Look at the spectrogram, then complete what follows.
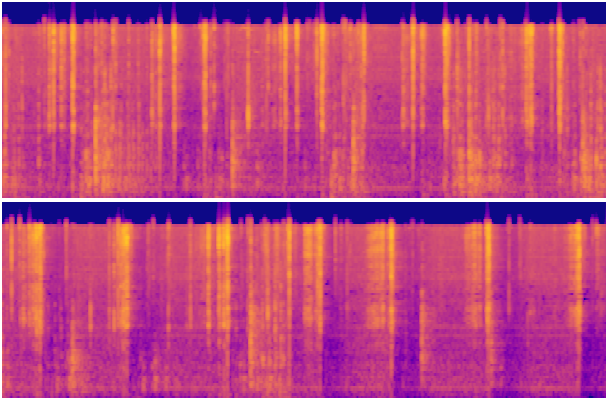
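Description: Pocket knife blade whittling a wooden pencil to a point: a run of short, irregular scraping cuts as shavings come off.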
